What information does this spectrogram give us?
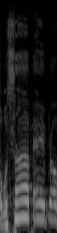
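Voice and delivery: high, loud friendly hey bro; high cheery hello to a client; upbeat greeting. Retold or imitated. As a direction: greet them like a buddy.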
